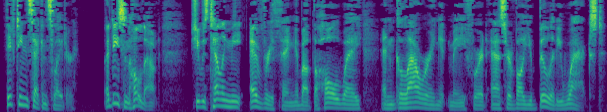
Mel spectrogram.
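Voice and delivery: ordinary delivery

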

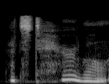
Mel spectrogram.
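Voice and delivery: hushed, breathy whisper; whispered aside to yourself. Acted. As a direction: say it under your breath, appalled. Narrator's private horrified aside.

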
